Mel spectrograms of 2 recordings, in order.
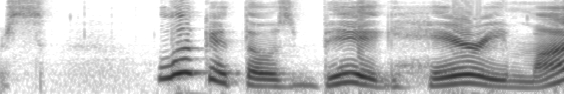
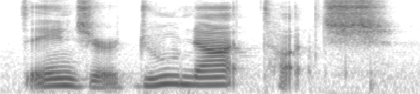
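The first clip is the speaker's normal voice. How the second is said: hushed warning; 9 dB quieter than usual. Acted. Reading a warning sign.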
